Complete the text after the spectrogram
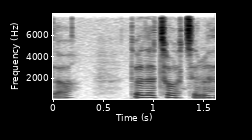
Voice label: "twt", Welsh

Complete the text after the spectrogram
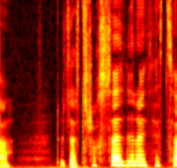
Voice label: "trosedd", Welsh

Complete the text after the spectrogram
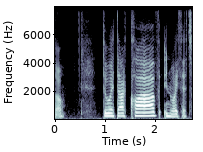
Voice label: "claf", Welsh

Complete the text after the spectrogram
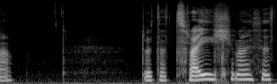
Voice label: "traill", Welsh

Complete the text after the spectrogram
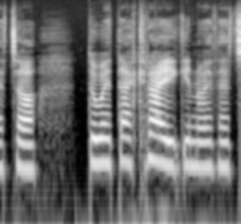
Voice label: "craig", Welsh

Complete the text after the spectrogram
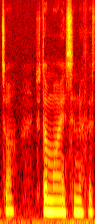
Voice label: "maes", Welsh

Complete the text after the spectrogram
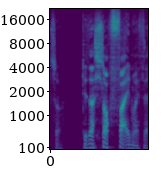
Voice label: "lloffa", Welsh

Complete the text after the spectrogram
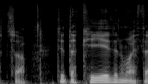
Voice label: "cudd", Welsh

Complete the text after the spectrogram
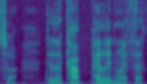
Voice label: "capel", Welsh

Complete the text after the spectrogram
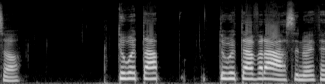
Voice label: "fras", Welsh

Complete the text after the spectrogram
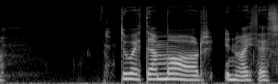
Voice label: "mor", Welsh

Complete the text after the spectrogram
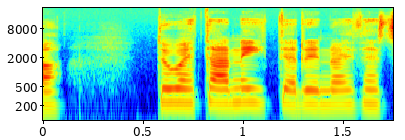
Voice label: "neidr", Welsh

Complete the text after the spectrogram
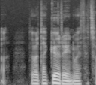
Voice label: "gyrru", Welsh

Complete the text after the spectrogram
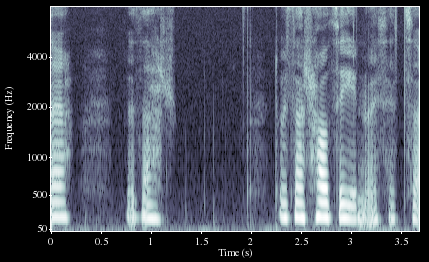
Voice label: "rhoddi", Welsh

